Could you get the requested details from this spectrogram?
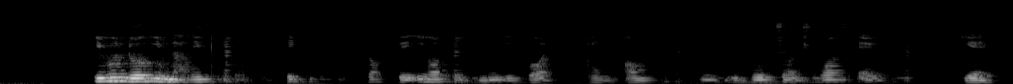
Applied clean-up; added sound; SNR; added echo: neural mask model DeepFilterNet 3.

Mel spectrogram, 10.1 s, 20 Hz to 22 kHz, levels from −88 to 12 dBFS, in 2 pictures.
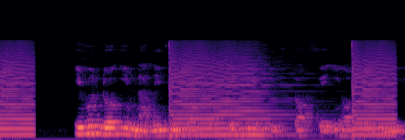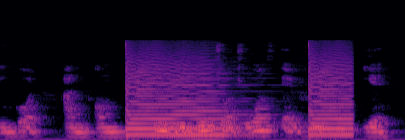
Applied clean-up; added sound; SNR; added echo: none; Organ; 5 dB; reverberation time 0.7 s.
